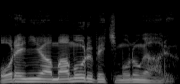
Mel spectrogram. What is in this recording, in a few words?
win, JP; ike; SSBU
